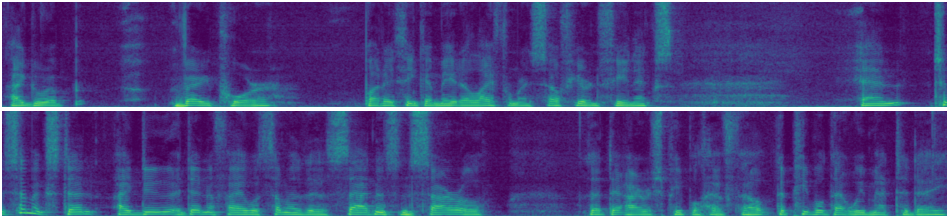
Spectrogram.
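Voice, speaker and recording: A man with a fairly high pitch speaks at a very even loudness, somewhat breathy, in a flat monotone broken by long, frequent pauses. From Navajo reservation, US Southwest. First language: Navajo. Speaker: community volunteer. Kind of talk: interview testimony. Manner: reflective, with hesitations.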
